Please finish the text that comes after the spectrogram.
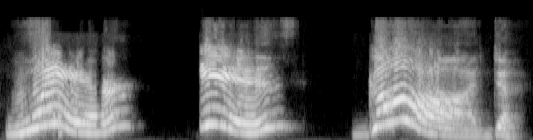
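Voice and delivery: booming stern clergyman. Acted. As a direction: press the question again, heavier. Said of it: "Clergyman said again".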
